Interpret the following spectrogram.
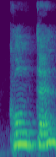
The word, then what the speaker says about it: content: On va parler aussi de content. Alors, il ne faut pas le prononcer à la française, hein, c'est stratégie de contenu.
